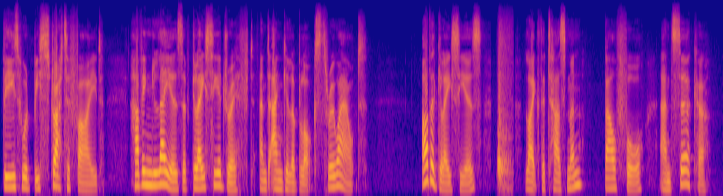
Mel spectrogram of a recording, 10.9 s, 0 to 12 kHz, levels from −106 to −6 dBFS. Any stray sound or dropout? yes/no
yes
